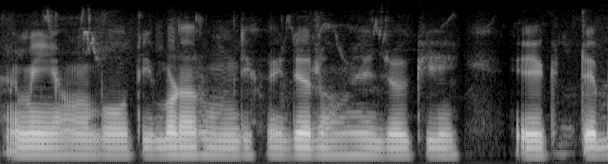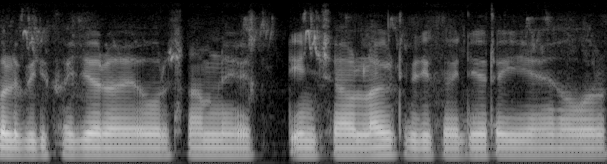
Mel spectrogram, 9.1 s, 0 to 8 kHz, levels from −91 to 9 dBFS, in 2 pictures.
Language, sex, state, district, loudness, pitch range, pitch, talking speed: Hindi, male, Rajasthan, Bikaner, -19 LUFS, 100-105 Hz, 105 Hz, 195 wpm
